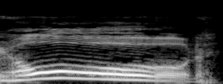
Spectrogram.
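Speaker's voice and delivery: booming, high drawn-out shout; put-on proclaiming voice. Reviewer breaking into a comic bit, booming proclamation. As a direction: proclaim it like a grand reveal. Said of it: "now I did that voice".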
